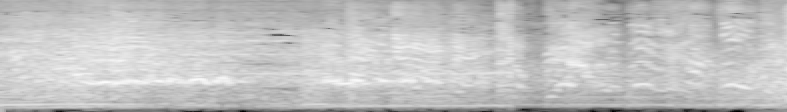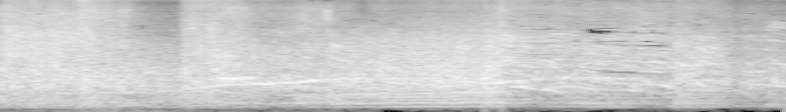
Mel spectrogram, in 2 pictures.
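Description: A car engine revs hard while the car is driven, with skidding tires and loud, continuous motor noise rising and dipping across the scene, and a voice speaking underneath.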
